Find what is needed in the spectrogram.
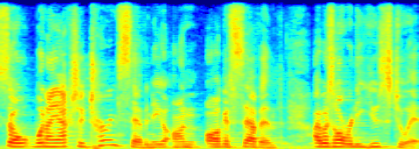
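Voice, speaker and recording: Noticeable background noise sits behind a woman's voice. She talks at a moderate pace with a fairly high pitch and ordinary variation. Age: 70s. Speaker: comedic storyteller, cast member of a live show. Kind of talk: live stage monologue. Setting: stage with live audience.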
